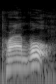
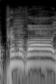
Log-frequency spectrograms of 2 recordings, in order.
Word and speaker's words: primeval: See I thought it was prime bull the way it's spelled cuz prim Yeah. Primaval. Yeah. It doesn't look like prime evil at all.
